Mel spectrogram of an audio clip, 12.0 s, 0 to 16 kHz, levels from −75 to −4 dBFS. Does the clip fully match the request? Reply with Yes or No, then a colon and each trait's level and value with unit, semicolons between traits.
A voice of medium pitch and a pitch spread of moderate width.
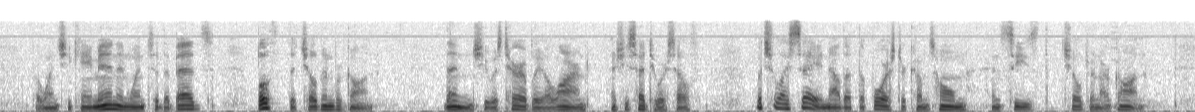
No: very low, 90 Hz; average, 3.8 semitones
